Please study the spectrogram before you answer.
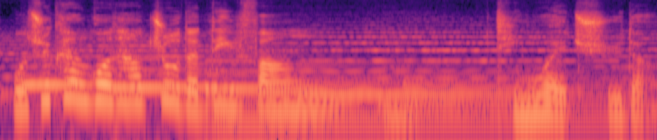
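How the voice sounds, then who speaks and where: A wistful narrator lady in a radio drama, music really loud behind. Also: fairly high pitch, big pitch swings, moderate pace. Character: wistful woman narrator recalling a friend.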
